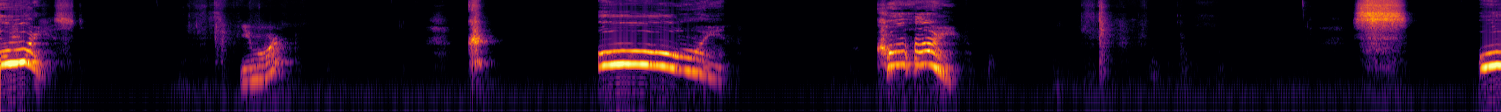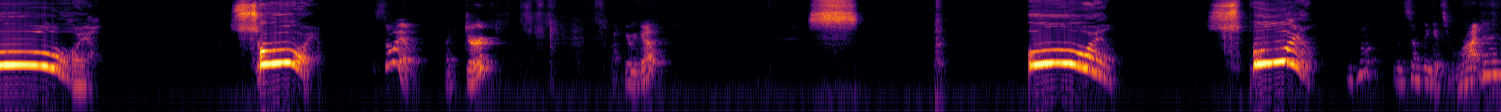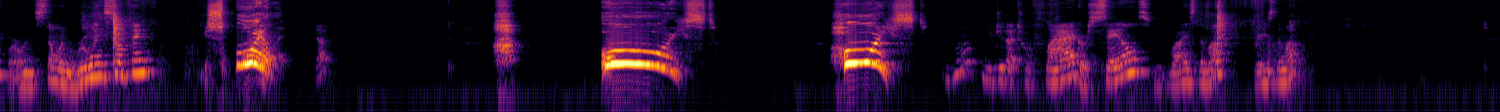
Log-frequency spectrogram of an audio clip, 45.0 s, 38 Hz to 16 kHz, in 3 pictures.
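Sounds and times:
high-pitched voice sounding out: 0:00.0 - 0:00.7, 0:06.0 - 0:07.3, 0:14.8 - 0:16.0, 0:17.4 - 0:18.2, 0:25.3 - 0:26.2, 0:27.2 - 0:28.2, 0:32.1 - 0:32.9, 0:36.0 - 0:37.1, 0:38.4 - 0:39.7
woman sounding out a word: 0:06.0 - 0:07.3, 0:08.8 - 0:09.7, 0:14.8 - 0:16.0, 0:25.3 - 0:26.2.

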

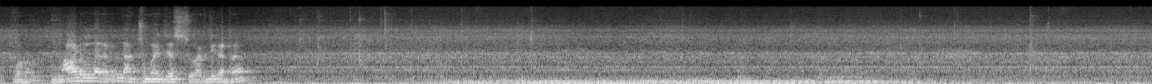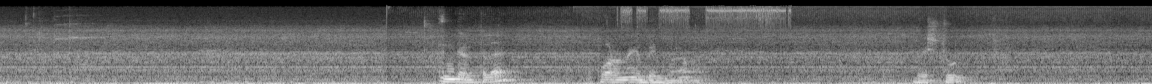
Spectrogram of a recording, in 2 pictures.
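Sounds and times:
background hiss and hum: 0:00.0 - 0:23.0
low motor-like drone: 0:03.8 - 0:11.6, 0:17.2 - 0:23.0.

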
